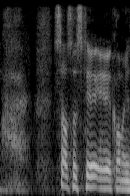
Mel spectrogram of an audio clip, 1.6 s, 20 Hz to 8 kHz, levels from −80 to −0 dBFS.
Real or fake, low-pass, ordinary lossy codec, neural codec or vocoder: fake; 7.2 kHz; none; codec, 24 kHz, 3 kbps, HILCodec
